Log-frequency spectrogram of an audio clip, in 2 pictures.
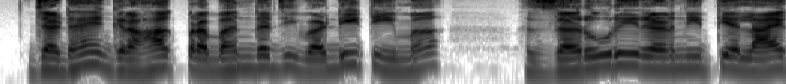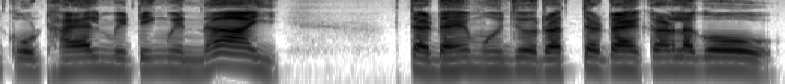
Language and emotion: Sindhi, angry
